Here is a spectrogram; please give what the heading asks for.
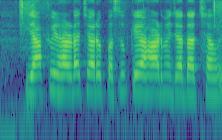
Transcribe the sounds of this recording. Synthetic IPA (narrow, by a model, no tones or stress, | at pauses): japʰɪɾɦəɾɽət͡ʃʰaɾupəsukeaɦaːɽmẽd͡ʒjaːd̪aətːʃʰaɦoi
